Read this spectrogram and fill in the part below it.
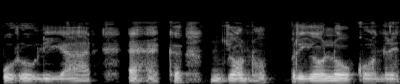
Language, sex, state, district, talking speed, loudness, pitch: Bengali, male, West Bengal, Purulia, 75 wpm, -18 LUFS, 90 Hz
